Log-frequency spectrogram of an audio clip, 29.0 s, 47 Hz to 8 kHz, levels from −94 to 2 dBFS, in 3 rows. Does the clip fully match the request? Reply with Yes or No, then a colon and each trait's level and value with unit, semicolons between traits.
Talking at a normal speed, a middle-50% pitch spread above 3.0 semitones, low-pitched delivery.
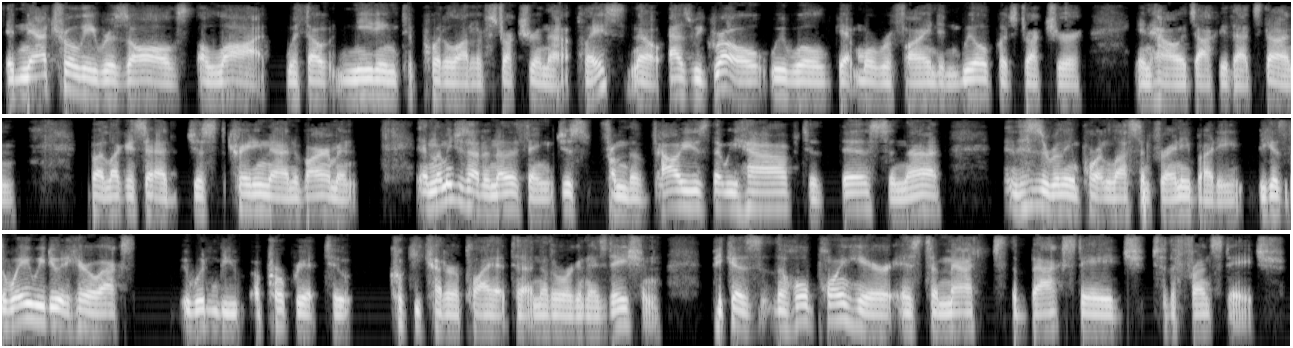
No: fast, 210 wpm; average, 3.4 semitones; low, 110 Hz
